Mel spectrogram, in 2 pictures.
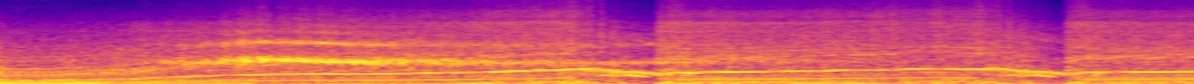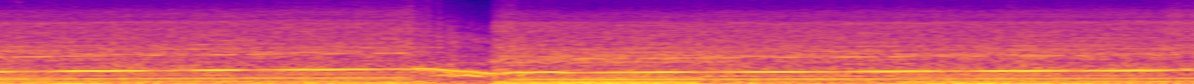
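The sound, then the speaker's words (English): Lamborghini Gallardo engine with stock tuning in a racing video game, loud and continuous, revving steadily upward with three brief gear-shift dips before climbing again, with no voices. “Sound of engine. Lamborghini Gallardo. Need for speed most wanted. Stock pack.”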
